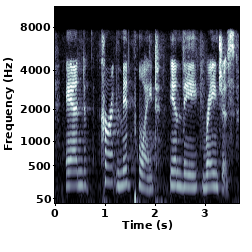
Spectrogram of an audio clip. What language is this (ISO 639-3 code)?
eng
